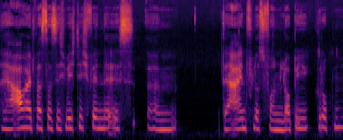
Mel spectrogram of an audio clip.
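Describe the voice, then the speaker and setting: A woman's somewhat breathy, fairly high-pitched voice comes through in a dry, close sound with no echo. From Germany. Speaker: stage actor and dramaturge. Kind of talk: interview. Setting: theatre. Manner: halting, many fillers.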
